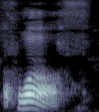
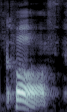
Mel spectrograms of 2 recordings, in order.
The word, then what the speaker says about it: Qarth: Daenerys accidentally calls it Quarth, and the Spice King corrects her and says Qarth. She would only make that mistake if she'd seen it written down. Oh, good point. You would only mispronounce that if you'd seen it written down. Yeah, you'd see the QA.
